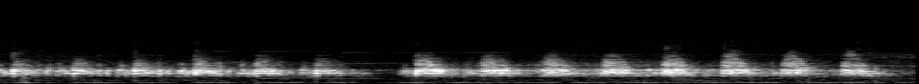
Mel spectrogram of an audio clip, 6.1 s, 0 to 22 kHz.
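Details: Rapid, regular whooshing fetal heartbeat on Doppler at about 150 beats a minute, a normal fetal rate.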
